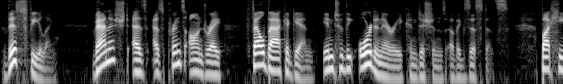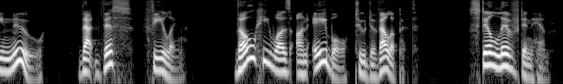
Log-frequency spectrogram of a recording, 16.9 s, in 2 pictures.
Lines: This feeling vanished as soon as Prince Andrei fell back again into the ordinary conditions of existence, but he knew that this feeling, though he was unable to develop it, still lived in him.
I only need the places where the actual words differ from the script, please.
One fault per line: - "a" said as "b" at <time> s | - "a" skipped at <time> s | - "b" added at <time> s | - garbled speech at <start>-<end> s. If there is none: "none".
- "soon" skipped at 2.2 s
